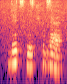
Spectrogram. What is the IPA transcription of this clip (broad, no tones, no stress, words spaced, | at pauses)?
ɡe t͡sʰɨzt͡ʃʰɪɡzæ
